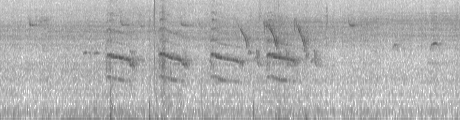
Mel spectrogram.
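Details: Resident pair of red-shouldered hawks eating chicken hearts together as their juveniles beg in the background; a run of four or five falling, slurred squeals mixed with higher quick downward notes, soft clicks and scattered taps.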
